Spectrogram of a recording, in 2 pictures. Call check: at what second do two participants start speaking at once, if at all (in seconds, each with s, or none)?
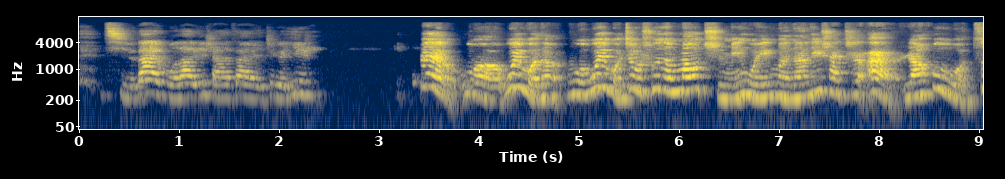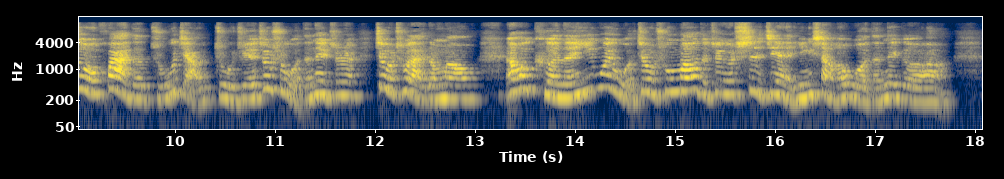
none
